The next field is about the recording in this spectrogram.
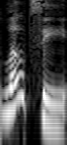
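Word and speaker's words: Lhotse: 10 highest mountains in the world lotsi is pronounced lotsi and means South Peak in the Tibetan tongue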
